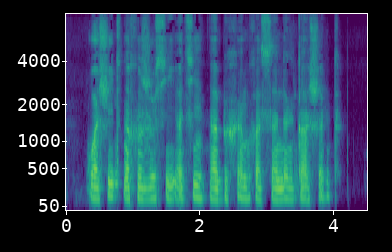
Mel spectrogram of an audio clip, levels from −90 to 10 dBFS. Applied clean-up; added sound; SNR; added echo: none; none; none; none.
